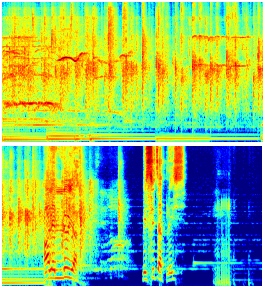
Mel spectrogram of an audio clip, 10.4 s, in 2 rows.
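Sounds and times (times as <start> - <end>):
low keyboard or organ chords: 0.0 - 7.0
audience clapping in rhythm: 0.0 - 7.8
speech: 6.1 - 6.8, 8.0 - 9.6.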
